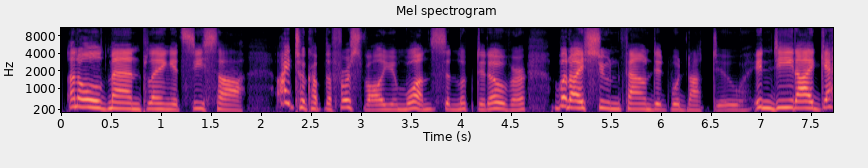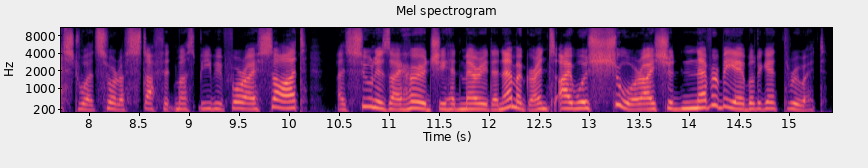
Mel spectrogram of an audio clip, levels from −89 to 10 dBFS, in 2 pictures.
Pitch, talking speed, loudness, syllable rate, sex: 225 Hz, 240 wpm, -20 LUFS, 5.3 syllables/s, female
